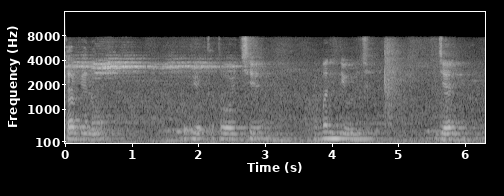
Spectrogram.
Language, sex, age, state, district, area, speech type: Gujarati, male, 45-60, Gujarat, Narmada, rural, spontaneous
